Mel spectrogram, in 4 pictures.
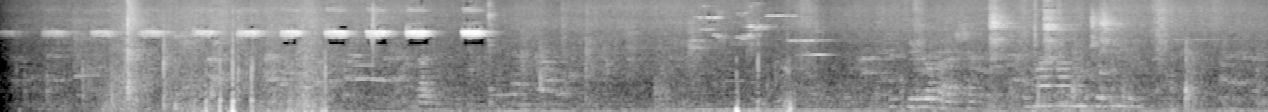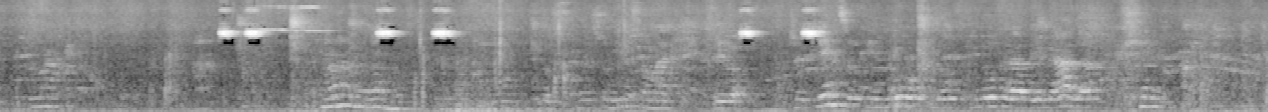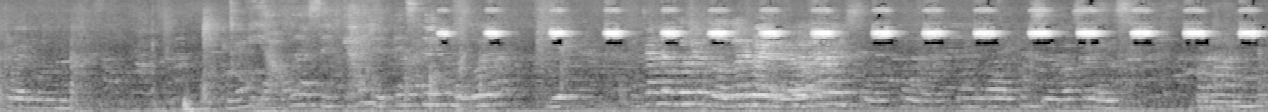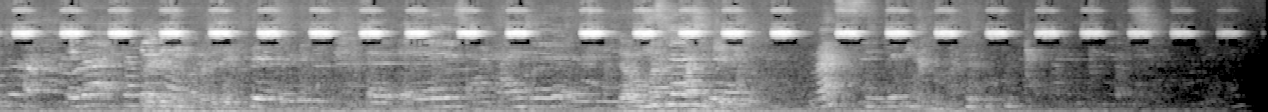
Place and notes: Casa de Gustavo, Montevideo, Uruguay - grillo en casa
after a short state of uncertainty the cricket carries on with it´s concert and the family is preparing dinner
